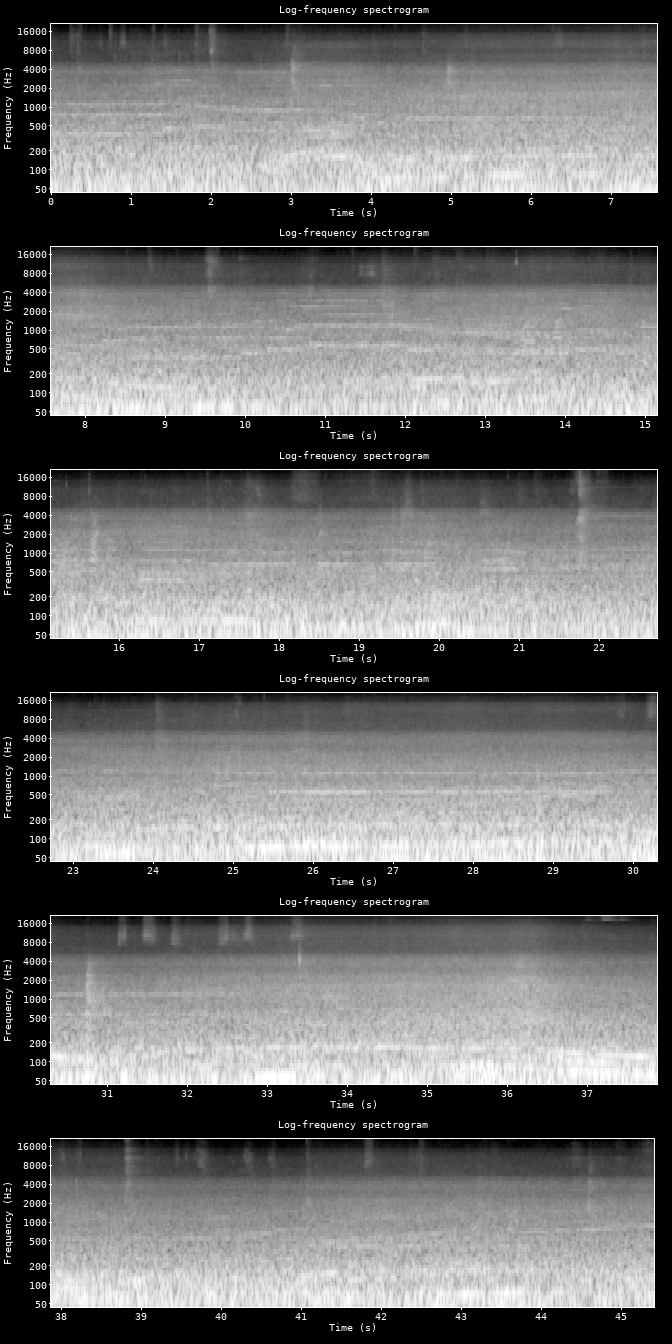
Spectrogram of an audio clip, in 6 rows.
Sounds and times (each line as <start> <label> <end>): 0.0 Traffic noise 45.4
